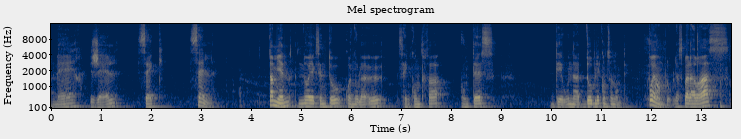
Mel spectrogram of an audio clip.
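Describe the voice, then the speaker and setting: Slow, careful teacher. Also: medium pitch, a little mellow. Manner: slow and careful, repeats each example word. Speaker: French teacher. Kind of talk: beginner language lesson.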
